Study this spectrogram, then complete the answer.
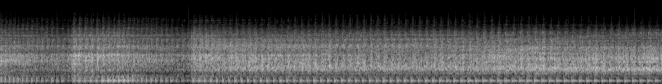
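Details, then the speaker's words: Royal Enfield 500 Machismo electric start single-cylinder idling after cam gear backlash, pushrod and primary chain adjustments; less noise than before but steady rapid mechanical clatter persists, possibly clutch area; abnormal engine noise, source not yet found. "I've got the engine running again after uh all those checks and there certainly less noise but there's something still there that we need to find and deal"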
